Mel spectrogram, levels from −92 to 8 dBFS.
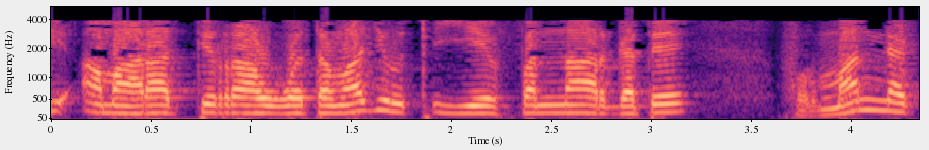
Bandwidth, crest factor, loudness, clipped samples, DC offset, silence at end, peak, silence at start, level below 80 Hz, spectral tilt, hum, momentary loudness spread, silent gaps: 5.4 kHz; 10 dB; -9 LUFS; 0.3%; under 0.1%; 0 s; 0 dBFS; 0 s; -38 dBFS; -9.5 dB/octave; none; 7 LU; none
